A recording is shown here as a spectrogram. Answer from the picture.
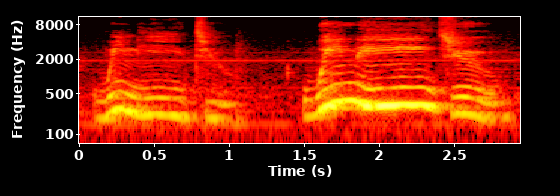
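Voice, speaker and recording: A woman with a dark, mellow tone makes very wide pitch swings, and audible room echo can be heard. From South Africa. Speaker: YouTuber. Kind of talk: casual vlog talk to camera.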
